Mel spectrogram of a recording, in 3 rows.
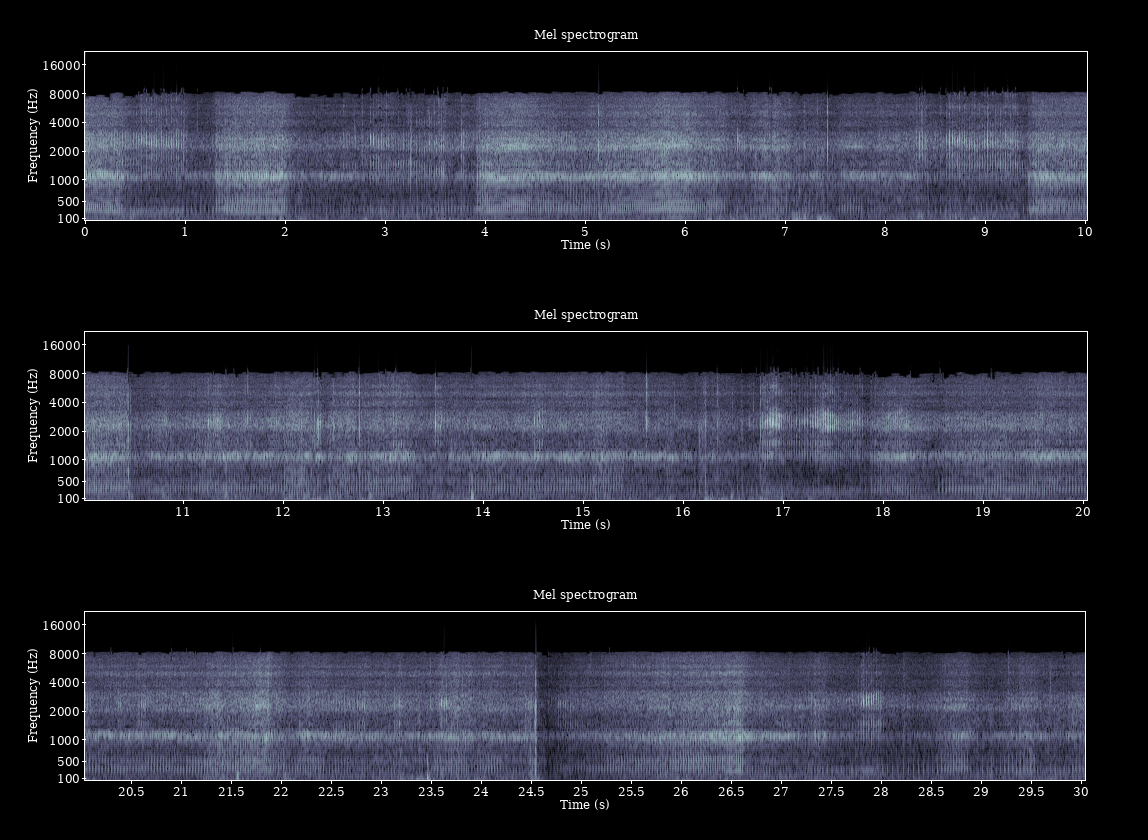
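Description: Yamaha dirt bike engine running hard on a rough dirt trail, its revs rising and falling several times as the throttle opens and closes, with the bike clattering over bumps. About 25 seconds in the sound briefly drops away, then picks up again.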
